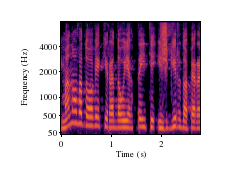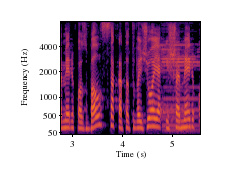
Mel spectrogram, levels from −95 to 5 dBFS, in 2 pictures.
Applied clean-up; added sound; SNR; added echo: classical method spectral subtraction.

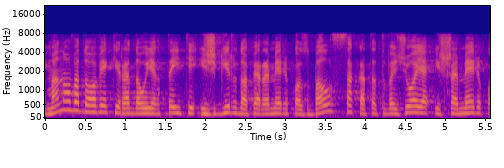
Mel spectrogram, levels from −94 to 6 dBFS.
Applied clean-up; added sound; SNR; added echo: none; none; none; none.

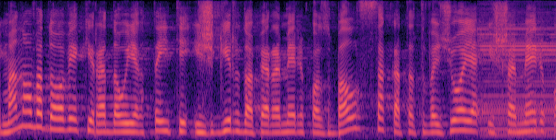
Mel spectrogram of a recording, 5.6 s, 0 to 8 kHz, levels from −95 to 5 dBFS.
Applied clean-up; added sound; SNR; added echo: none; Alarm / Clock; 16 dB; none.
